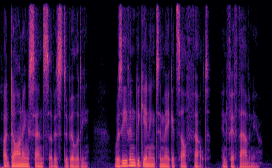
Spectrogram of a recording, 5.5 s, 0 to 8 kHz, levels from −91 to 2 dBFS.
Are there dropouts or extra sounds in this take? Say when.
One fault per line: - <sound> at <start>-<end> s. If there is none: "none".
none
